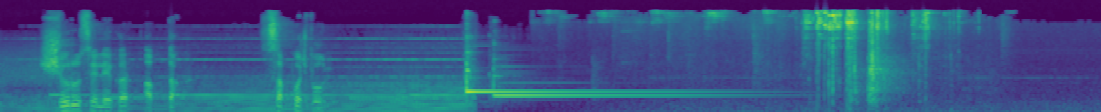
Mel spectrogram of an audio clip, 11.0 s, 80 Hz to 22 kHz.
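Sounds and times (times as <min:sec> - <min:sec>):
two-note chime: 0:04.6 - 0:07.9.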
